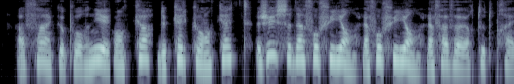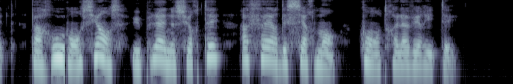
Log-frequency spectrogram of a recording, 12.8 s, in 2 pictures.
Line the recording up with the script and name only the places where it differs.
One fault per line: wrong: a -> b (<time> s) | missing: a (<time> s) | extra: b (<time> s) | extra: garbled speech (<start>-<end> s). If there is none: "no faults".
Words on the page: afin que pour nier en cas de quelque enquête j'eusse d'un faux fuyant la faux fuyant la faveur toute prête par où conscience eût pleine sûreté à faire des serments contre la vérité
no faults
